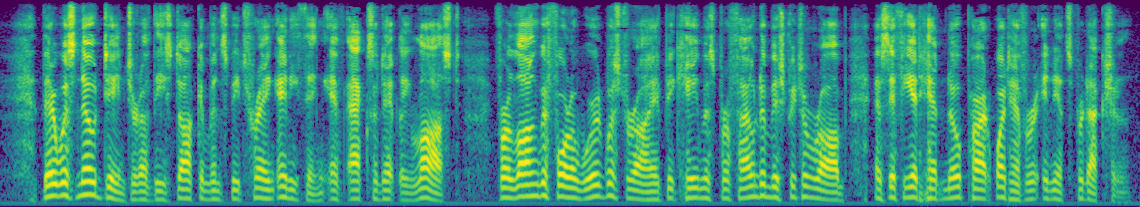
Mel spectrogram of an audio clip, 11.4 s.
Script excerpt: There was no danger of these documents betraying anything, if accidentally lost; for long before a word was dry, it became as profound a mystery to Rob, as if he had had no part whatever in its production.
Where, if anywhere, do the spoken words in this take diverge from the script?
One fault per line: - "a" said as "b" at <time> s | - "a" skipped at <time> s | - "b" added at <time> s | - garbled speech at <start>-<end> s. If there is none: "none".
none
